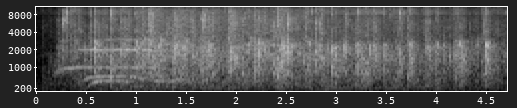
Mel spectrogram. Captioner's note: audience cheering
